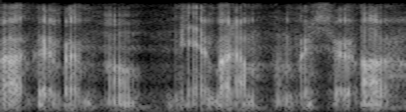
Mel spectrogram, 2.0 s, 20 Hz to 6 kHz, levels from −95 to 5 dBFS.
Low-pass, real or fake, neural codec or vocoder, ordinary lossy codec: 5.4 kHz; fake; autoencoder, 44.1 kHz, a latent of 192 numbers a frame, MeloTTS; AAC, 48 kbps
